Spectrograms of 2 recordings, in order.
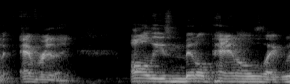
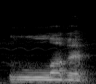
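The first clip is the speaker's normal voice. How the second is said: usual speaking voice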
